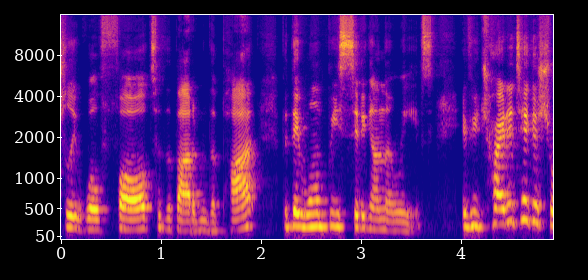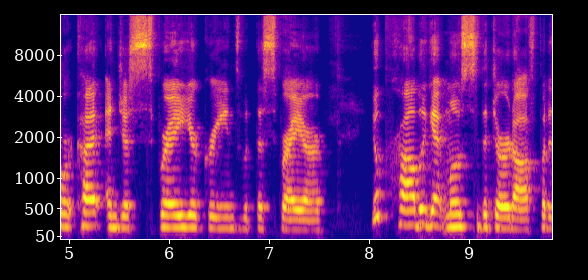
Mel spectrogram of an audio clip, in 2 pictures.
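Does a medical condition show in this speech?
No.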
